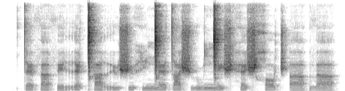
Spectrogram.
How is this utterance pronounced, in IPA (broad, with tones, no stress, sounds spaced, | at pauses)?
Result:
t ɛ˨ θ a˨ θ e˨ r ɛ˦ ǀʰ a˨ r ɨ˦ ʃ ɨ˦ h i˨ ŋ͡ǀ ɛ˦ t a˦ ʃ ð u˦ ŋ͡ǀ e˦ ʃ h ɛ˦ ʃ χ ɔ˦˨ t͡ʃʼ a˨ | ð a˨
